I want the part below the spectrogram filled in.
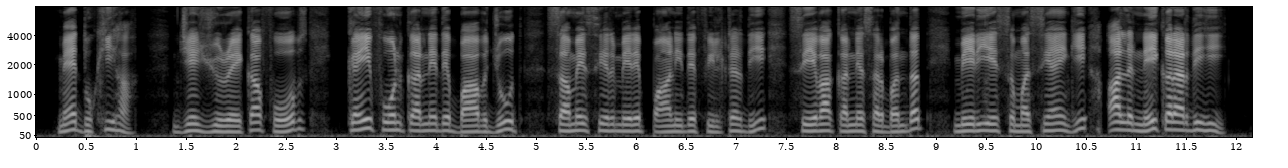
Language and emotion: Dogri, angry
